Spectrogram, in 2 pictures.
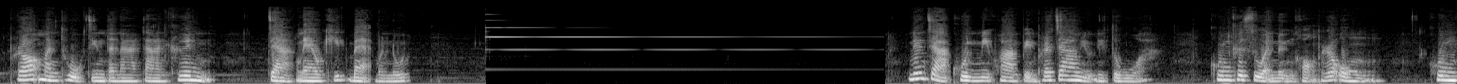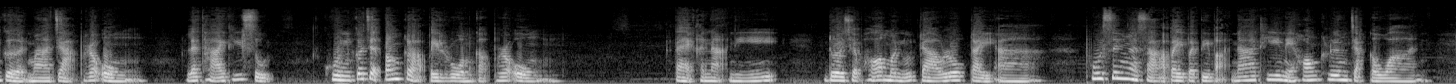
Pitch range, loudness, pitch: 160-210 Hz, -13 LUFS, 180 Hz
